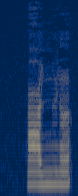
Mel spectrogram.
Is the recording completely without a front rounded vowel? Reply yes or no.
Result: no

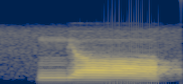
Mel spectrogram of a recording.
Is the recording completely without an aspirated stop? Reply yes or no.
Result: yes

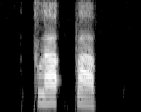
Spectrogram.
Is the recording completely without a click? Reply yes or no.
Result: yes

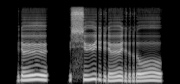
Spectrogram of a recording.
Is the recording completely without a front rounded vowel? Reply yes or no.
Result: no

